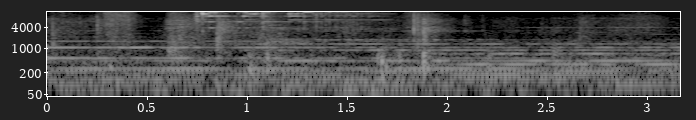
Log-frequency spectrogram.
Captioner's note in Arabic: رنين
